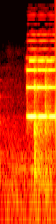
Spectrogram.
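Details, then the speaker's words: Ventilator pre-use device check, low-priority alarm signal test: a quiet room, then a steady electronic alarm tone that is both seen and heard; ventilator low-priority alarm. "Sinyal alarm prioritas rendah terlihat dan terdengar. Ya."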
